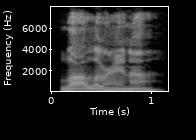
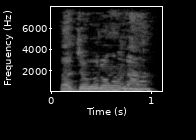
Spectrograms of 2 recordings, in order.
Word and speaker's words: La Llorona: So, we watched Laorena. I know I'm saying that wrong. How do you pronounce it? My Hispanic mother. Laorona. Laorona. Okay, now I got it.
